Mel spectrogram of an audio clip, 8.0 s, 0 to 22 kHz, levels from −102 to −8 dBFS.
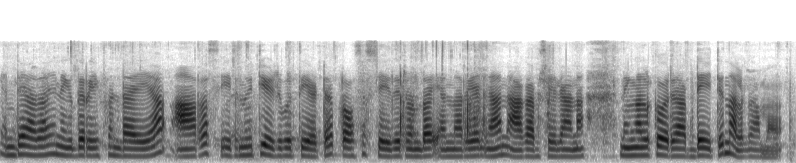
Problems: none marked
